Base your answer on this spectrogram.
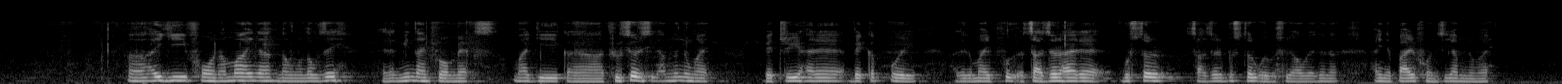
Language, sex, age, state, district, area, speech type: Manipuri, male, 18-30, Manipur, Bishnupur, rural, spontaneous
